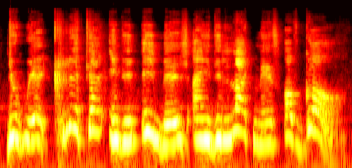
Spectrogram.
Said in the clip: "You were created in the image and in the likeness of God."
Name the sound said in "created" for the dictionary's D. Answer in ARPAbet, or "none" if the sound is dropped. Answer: none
